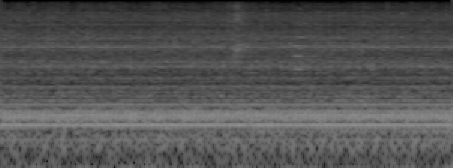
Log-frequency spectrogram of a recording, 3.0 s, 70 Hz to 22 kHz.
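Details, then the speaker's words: 2014 Toyota Corolla after fix for misfire codes (P0171, P0301-P0304) traced to a broken air intake part, codes cleared: quiet, steady idle with even low beat, no stumbles or misses; idle now normal. "फिर करता हूं आप देख सकते हैं बिल्कुल बराबर हो गई है"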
